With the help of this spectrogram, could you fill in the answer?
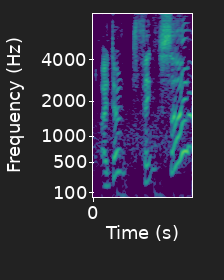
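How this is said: The pitch goes up toward the end.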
